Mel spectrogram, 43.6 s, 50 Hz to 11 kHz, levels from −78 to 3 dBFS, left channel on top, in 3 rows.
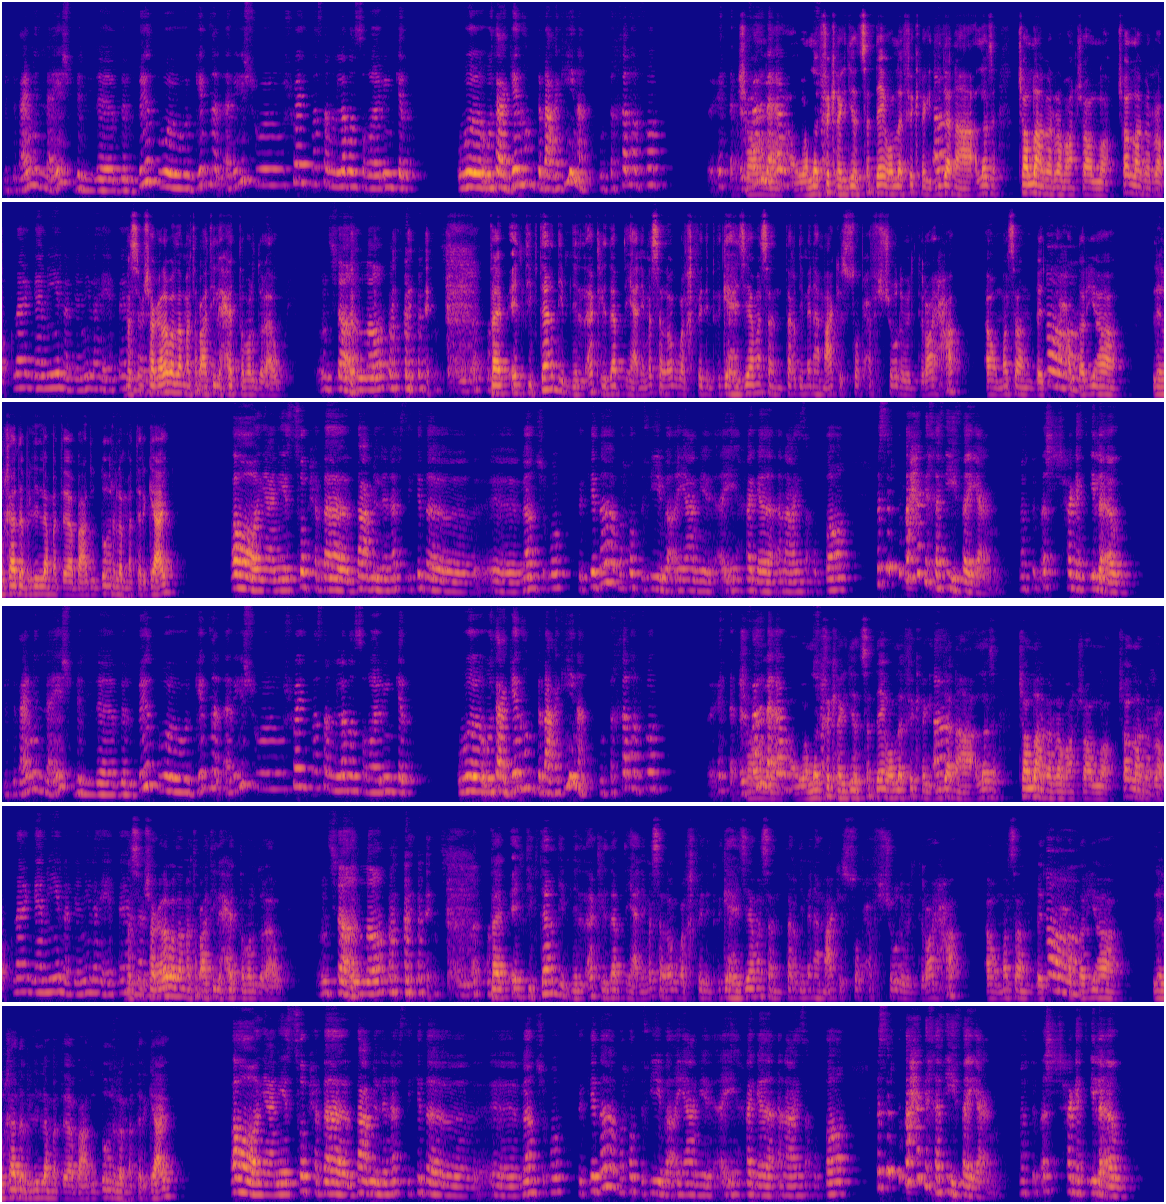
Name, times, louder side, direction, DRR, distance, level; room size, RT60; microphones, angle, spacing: voice 1, 0.2-5.1 5.7-8.2 8.8-9.8 11.6-11.8 14.7-16.4 18.5-19.6 20.1-20.5 27.6-28.0 31.9-36.0 36.4-39.0 39.3-39.6 40.0-41.5 41.8-43.1, left 1 dB, 45° right, 2.7 m, -29 dB
voice 2, 9.2-12.4 12.7-14.5 16.1-18.0 20.1-26.4 26.8-28.5 28.9-31.1, left 4 dB, 50° left, 0.6 m, -28 dB
4.5 x 3.5 x 3.3 m
head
